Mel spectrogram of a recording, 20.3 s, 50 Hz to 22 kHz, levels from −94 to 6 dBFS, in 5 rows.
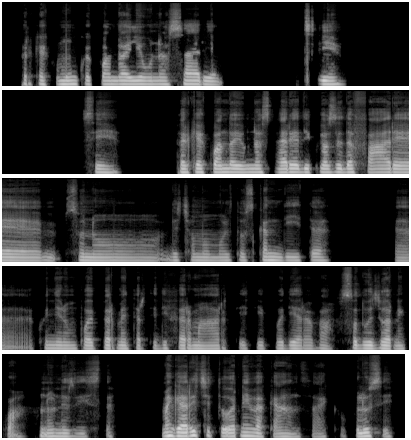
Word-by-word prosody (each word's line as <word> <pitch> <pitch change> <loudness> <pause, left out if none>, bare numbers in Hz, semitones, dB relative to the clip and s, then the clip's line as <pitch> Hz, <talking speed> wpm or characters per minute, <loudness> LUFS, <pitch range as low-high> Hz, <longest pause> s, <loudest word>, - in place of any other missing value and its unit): Perché 165 -2 -5
comunque 160 +1 +1
quando 160 0 +2
hai 160 0 +6
una 155 0 +2
serie 160 -1 +2 0.8
sì. 160 -1 +1 1.5
Sì, 155 -1 -3 0.5
perché 160 +1 +2
quando 165 -1 +4
hai 160 - +7
una 160 +1 +2
serie 160 0 +3
di 160 0 +1
cose 160 0 +1
da 160 0 +3
fare, 150 -2 +1
mhmm, 145 -2 -8
sono, 145 -1 -5
diciamo 150 -1 -7
molto 145 +1 -7
scandite, 150 0 -4 0.6
ehm, 135 - -14
quindi 150 -1 -5
non 145 0 -3
puoi 140 -1 -2
permetterti 145 -1 -5
di 145 - -9
fermarti, 140 0 -5
tipo 145 0 -9
dire: 140 -1 -4
"Bah, 140 -2 -11
sto 155 - -4
2 145 0 +2
giorni 140 -1 0
qua", - - -8
non 150 0 0
esiste. 140 -2 -6 0.5
Magari 170 +2 +8
ci 185 - -5
torni 155 +2 +3
in 170 - +3
vacanza, 140 -3 -3
ecco, 140 0 -18
quello 155 +2 +5
sì. 155 -3 -5
150 Hz, 135 wpm, -24 LUFS, 145-160 Hz, 1.5 s, Magari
